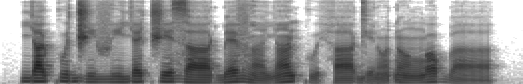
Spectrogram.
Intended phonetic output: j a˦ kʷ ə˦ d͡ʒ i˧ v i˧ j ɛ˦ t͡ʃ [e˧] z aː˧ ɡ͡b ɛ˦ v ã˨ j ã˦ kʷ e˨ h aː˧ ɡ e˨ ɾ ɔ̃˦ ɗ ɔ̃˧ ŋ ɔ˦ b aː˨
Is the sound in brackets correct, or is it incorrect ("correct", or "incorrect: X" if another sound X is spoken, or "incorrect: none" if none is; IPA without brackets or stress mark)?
incorrect: e˦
